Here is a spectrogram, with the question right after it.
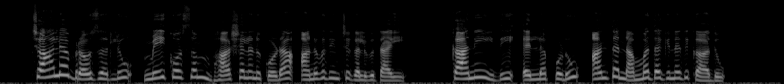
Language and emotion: Telugu, neutral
